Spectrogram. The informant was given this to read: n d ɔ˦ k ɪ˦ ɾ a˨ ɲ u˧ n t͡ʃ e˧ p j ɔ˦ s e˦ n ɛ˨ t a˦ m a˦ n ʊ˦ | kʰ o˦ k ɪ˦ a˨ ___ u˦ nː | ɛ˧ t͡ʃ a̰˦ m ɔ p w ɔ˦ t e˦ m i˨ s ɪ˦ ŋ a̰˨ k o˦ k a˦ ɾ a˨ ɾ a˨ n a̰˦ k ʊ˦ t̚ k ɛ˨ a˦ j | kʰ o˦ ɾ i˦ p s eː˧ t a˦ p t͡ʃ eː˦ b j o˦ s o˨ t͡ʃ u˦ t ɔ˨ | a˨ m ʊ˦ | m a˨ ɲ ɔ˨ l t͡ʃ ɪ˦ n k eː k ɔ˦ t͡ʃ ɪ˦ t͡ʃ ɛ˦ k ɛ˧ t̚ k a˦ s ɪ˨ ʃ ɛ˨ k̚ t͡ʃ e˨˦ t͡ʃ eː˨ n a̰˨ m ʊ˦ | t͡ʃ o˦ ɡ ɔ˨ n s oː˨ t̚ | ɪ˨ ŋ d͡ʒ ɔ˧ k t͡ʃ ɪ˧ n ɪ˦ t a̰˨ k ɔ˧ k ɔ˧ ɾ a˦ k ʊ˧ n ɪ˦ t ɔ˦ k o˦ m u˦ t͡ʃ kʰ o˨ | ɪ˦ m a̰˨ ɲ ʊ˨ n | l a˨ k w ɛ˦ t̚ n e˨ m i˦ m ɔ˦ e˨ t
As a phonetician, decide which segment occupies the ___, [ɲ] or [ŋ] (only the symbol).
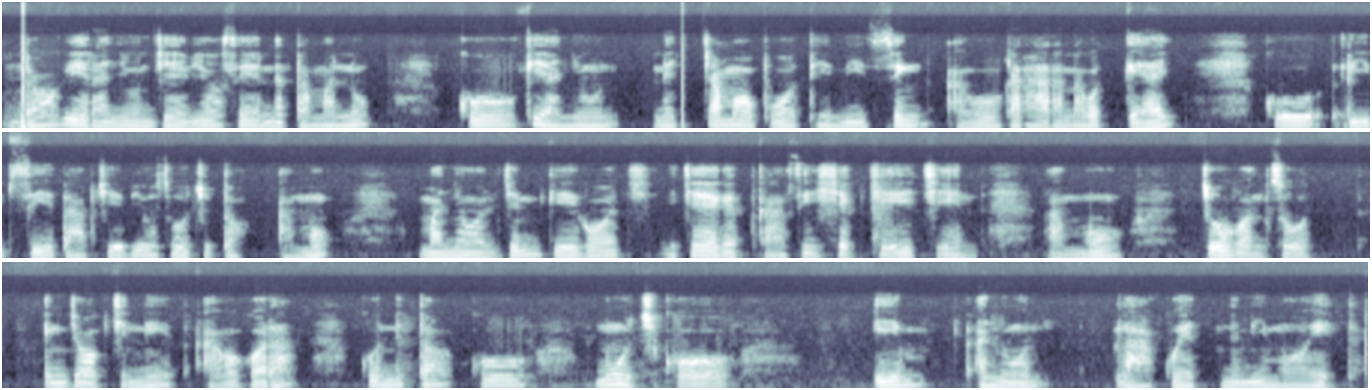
ɲ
